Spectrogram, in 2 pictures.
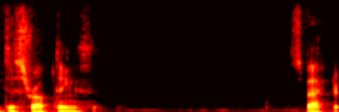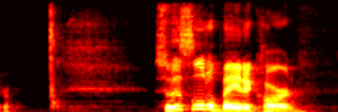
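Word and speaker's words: Disrupting Sceptre: Some people call it Spectre when you're kids and everything, but it's pronounced, I believe, Disrupting Spectre.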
